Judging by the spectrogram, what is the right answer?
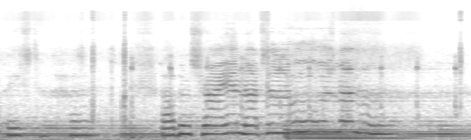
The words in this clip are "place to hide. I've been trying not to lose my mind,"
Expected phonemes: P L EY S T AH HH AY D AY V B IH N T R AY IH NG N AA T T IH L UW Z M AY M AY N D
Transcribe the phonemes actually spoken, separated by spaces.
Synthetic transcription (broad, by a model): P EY S T AH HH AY AY V B IH N T R AY IH NG N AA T T IH L UW Z M AY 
